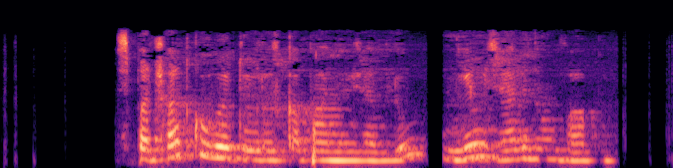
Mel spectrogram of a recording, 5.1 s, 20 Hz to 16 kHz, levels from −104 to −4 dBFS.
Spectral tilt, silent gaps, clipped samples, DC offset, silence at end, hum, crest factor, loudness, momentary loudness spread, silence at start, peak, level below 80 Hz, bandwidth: -5 dB/octave; 3.22-3.32 s; under 0.1%; under 0.1%; 0.45 s; none; 18 dB; -21 LUFS; 10 LU; 0.9 s; -2 dBFS; -62 dBFS; 8.2 kHz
